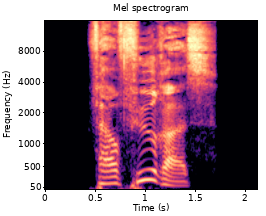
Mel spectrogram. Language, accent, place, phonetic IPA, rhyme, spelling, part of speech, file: German, Germany, Berlin, [fɛɐ̯ˈfyːʁɐs], -yːʁɐs, Verführers, noun, De-Verführers.ogg
- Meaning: genitive singular of Verführer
